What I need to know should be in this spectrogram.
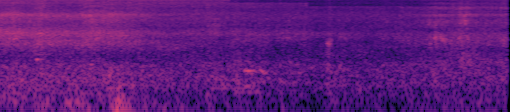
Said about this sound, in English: waves are smashing up against it.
